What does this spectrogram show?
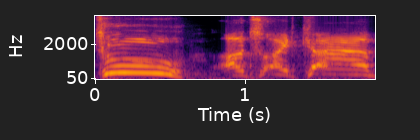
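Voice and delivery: shrill, very high, alarmed orc shriek. Voicing an orc who spots intruders and calls out: orc screaming at top of lungs. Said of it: "He starts screaming at the top of his lungs".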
